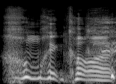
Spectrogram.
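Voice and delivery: slow laughing oh my God. Real, not acted. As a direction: laugh out the words, slowly. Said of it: "I'm just laughing".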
